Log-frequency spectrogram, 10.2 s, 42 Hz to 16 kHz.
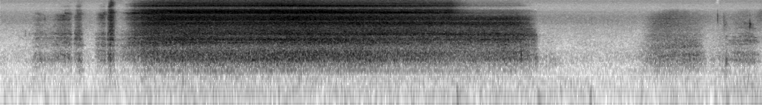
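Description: A steady airy draw through an SXK Radius V2 RDA rebuildable vape atomizer, one continuous hiss lasting about five seconds, close and fairly loud, with quieter short breaths around it.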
